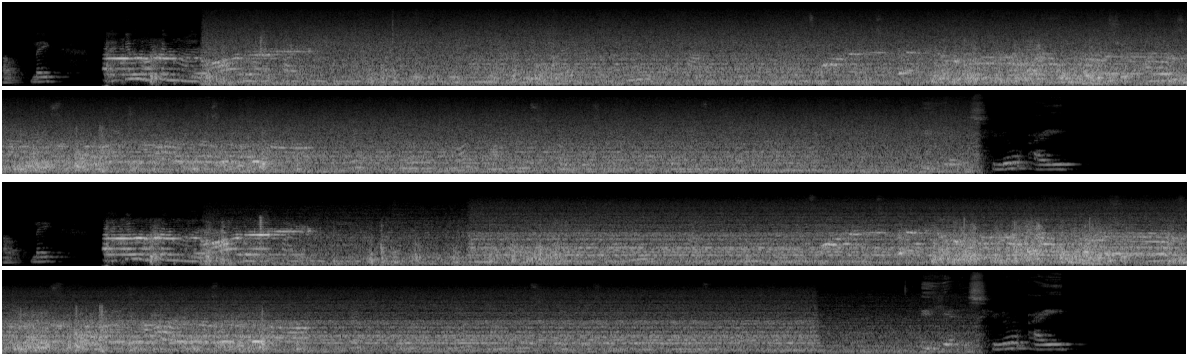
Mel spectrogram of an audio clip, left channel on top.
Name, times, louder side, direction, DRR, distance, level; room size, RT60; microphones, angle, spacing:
voice 1, 0.0-8.7 9.6-14.9 15.3-15.5 15.8-20.1, left 2 dB, 15° left, 0.6 m, -38 dB
sound 1, 1.0-14.9, right 3 dB, 20° right, 0.3 m, -28 dB
sound 2, 2.0-21.6, left 5 dB, 70° left, 0.4 m, -35 dB
sound 3, 4.6-20.0, right 4 dB, 90° right, 0.5 m, -32 dB
voice 2, 21.0-22.5, right 2 dB, 45° right, 0.8 m, -37 dB
3.4 x 2.6 x 2.7 m
head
